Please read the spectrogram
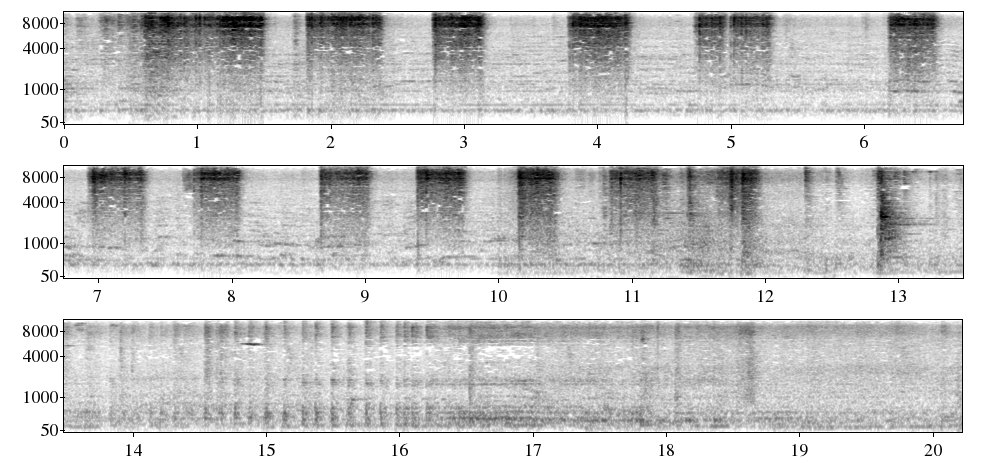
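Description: Stick (arc) welder tacking joints on a steel-tube frame: a string of short crackling hiss bursts, each under a second long, about once a second. The bursts stop about two-thirds through, followed by one sharp click and then a steadier, lower noise.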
